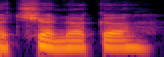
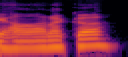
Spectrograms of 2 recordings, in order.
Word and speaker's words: Hanukkah: A Chinooka. I was watching Sydney show me something. Cameo posted a video that Smokey Robinson shared. He didn't know how to say Hanukkah, so he's pronouncing the C in it.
